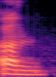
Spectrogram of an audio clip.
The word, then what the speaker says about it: homme: When you have a masculine, so it should be ce for homme and acteur that are masculine, but homme technically starts with a vowel because the H is silent.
